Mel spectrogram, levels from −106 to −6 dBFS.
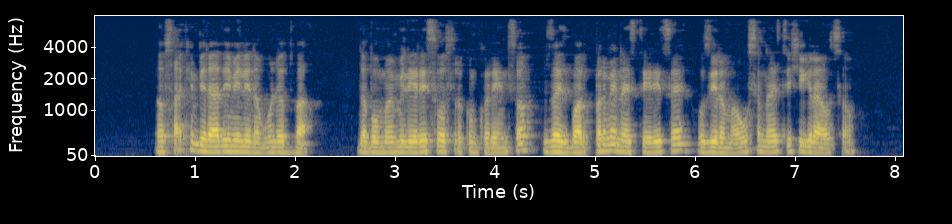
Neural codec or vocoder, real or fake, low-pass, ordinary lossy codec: none; real; 7.2 kHz; none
